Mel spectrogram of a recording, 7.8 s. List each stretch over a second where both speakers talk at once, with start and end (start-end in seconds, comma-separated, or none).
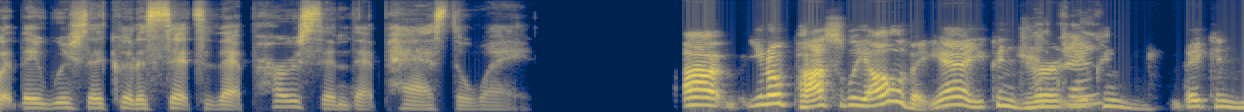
none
